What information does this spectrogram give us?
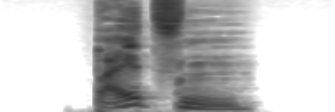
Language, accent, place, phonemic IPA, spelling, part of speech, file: German, Germany, Berlin, /ˈbaɪ̯t͡sn̩/, beizen, verb, De-beizen.ogg
- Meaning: 1. to stain (to coat a surface with a stain) 2. to etch (to cut into a surface with an acid) 3. to pickle (to remove high-temperature scale and oxidation from metal) 4. to marinate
